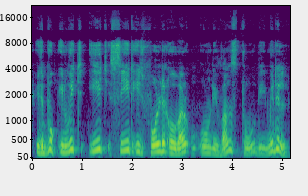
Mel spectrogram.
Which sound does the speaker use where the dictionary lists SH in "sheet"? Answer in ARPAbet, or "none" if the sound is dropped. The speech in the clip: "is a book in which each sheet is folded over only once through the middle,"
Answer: S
